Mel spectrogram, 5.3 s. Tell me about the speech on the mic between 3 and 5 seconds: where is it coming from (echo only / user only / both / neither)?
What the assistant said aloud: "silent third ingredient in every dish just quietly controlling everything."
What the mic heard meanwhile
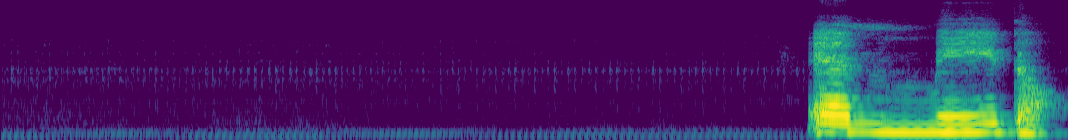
user only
